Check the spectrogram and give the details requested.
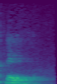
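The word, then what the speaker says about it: plomb: There's a word, plumb. Otherwise, Garni will probably get on me because I'll probably misspell it. But P-L-O-M-B.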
